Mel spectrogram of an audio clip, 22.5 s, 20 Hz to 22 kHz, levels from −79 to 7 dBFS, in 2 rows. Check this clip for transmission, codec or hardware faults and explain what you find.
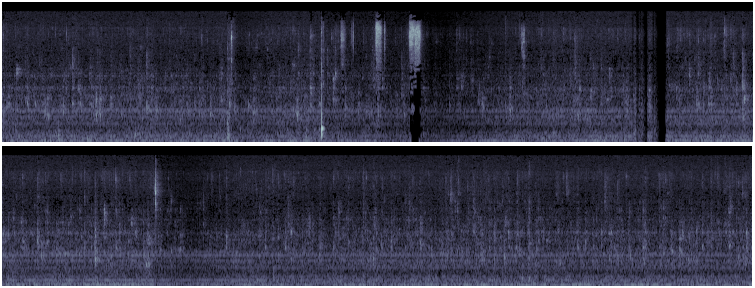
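There is one transmission fault: repeated packet loss (robotic sound) from 9.45 to 9.97 s. Six gaps in the packet stream, the longest 156 ms, were each patched by stretching the previous sound, covering about 62% of that half-second. The result is choppy audio with pieces missing.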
